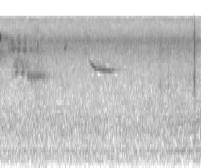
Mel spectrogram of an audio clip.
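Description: Honey bees buzzing around an open hive, a faint steady hum.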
